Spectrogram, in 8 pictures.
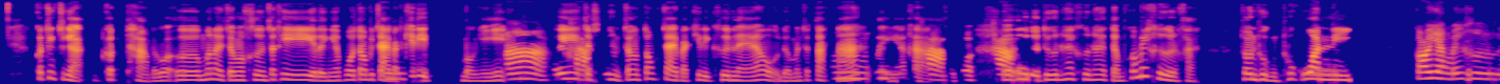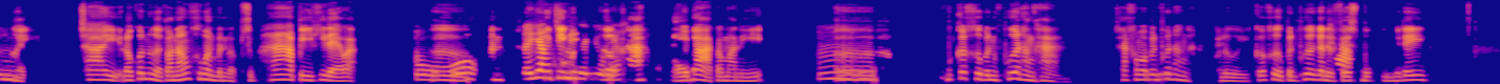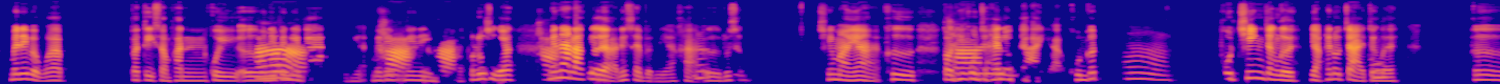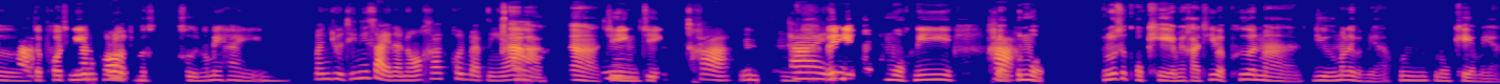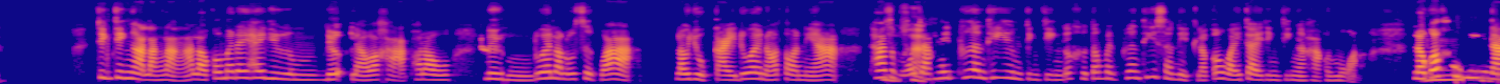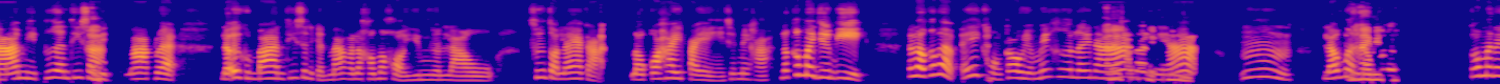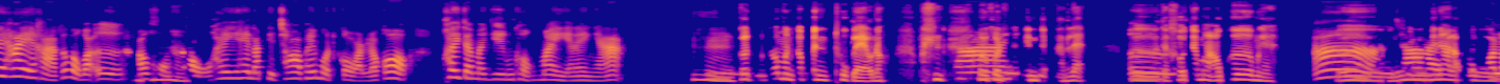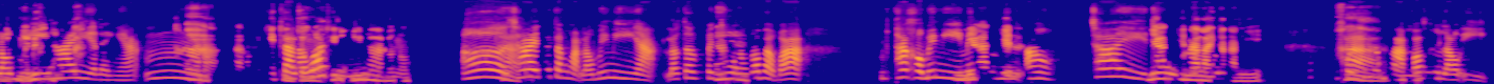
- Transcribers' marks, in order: other background noise; distorted speech; in English: "Pushing"; static; laughing while speaking: "มัน"; mechanical hum
- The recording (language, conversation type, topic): Thai, unstructured, คุณคิดอย่างไรกับคนที่ชอบยืมของแล้วไม่คืน?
